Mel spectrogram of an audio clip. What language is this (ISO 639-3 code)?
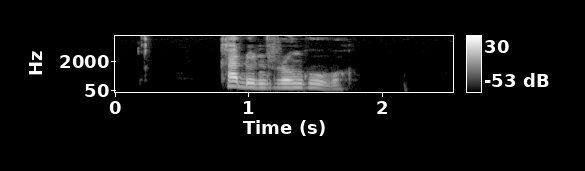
dav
